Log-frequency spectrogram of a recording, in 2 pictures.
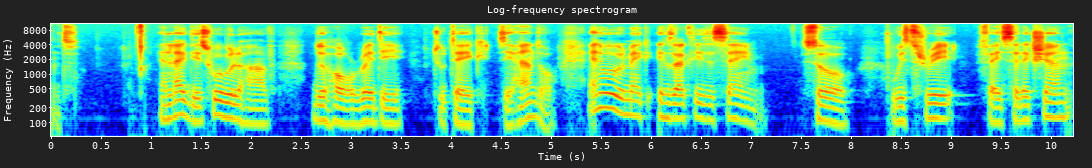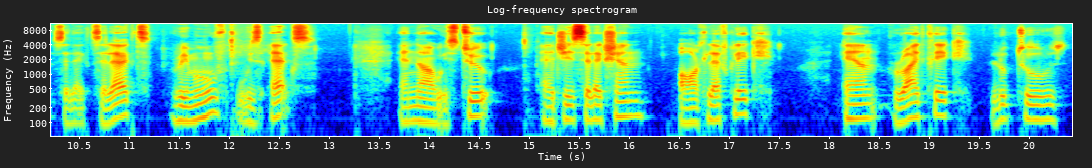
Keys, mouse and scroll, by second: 0.4-9.4 middle drag, 0.9-1.6 scroll down 1, 2.0 scroll up 1, 8.4 3, 9.4 click, 10.3 shift+drag, 10.7-12.0 middle drag, 12.0 x, 16.8 alt+click, 18.6-20.4 right drag.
